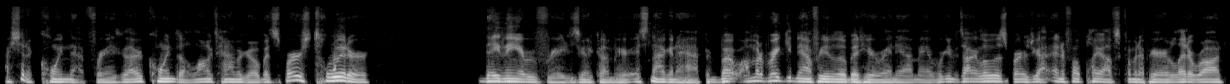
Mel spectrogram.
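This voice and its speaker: A man's voice: mid-range voice, fast talker, warm tone, dry recording. A man from Rico, Spanish speaker, hosting a casual sports talk show and driving his points home by repeating them. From Puerto Rico. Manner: emphatic, repeats his points, reads out viewer comments.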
